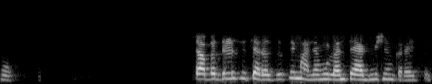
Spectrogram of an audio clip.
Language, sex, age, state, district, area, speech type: Marathi, female, 30-45, Maharashtra, Buldhana, rural, conversation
